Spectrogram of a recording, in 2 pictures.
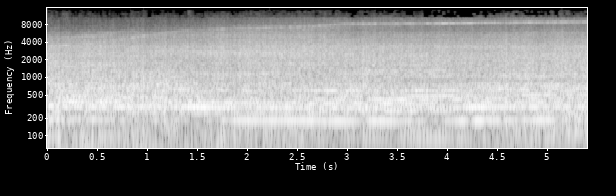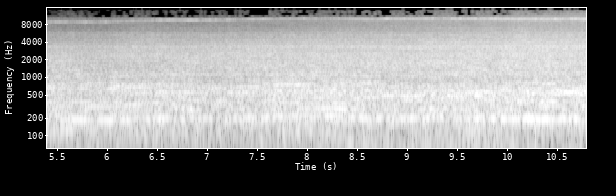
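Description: Pro stock pulling tractor's turbocharged diesel engine running hard under load as it pulls the sled, with a high whine that climbs over the first few seconds and then holds steady, getting louder toward the end.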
